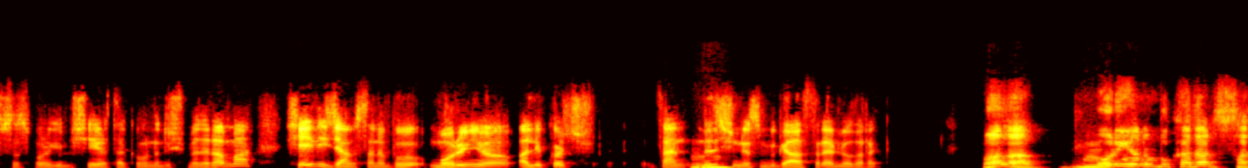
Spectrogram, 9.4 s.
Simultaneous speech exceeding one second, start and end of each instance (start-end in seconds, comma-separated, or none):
none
